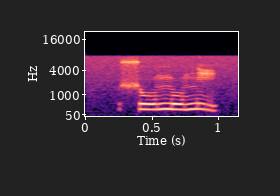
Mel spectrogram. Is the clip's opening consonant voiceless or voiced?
voiceless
